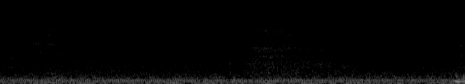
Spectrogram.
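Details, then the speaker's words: Adult man taking deep breaths on instruction during chest examination, heard through a stethoscope: soft, even breath sounds with no wheeze or crackles; normal breath sounds. "Baik, jadi setelah saya dengarkan untuk di suara paru-paru Bapak, suara nafas Bapak juga masih normal, tidak ada indikasi adanya kelainan dari pernafasan Bapak."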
